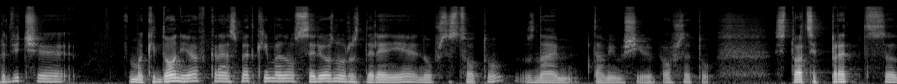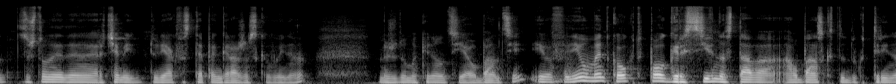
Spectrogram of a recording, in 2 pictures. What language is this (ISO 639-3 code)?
bul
